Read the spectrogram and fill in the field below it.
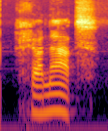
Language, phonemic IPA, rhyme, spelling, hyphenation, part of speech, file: Dutch, /ɣraːˈnaːt/, -aːt, granaat, gra‧naat, noun, Nl-granaat.ogg
- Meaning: 1. a grenade; e.g. a hand grenade, an artillery shell 2. a garnet 3. a pomegranate (fruit) 4. pomegranate plant (Punica granatum)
